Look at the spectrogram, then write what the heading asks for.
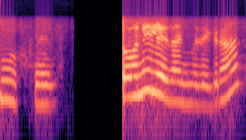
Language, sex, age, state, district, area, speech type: Telugu, female, 45-60, Andhra Pradesh, East Godavari, rural, conversation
